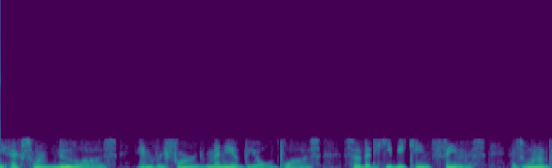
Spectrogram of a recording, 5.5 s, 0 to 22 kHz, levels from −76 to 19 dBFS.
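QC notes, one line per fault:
4.07–5.32 s, AMR rate drop: across the last stretch of this narrowband speech the voice turns rougher, buzzier and more synthetic, which points to the codec stepping down from about 12.2 kbps to about 4.75 kbps as the link weakened. With fewer bits left to model the vocal tract and its pulses, the detail thins out. Unlike packet loss or a dropout, there is no gap and the band stays the same, still cut off at 4 kHz.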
